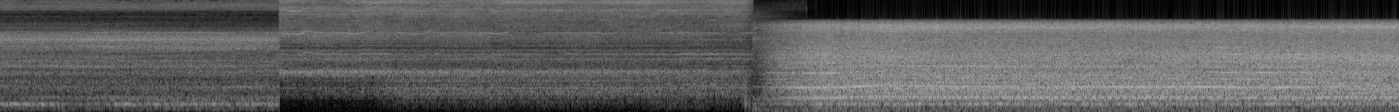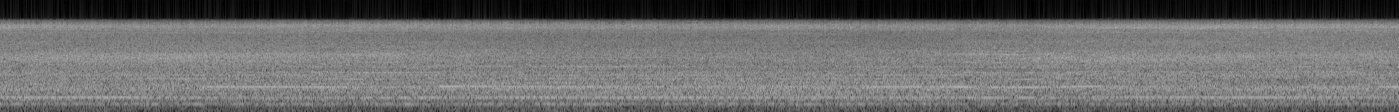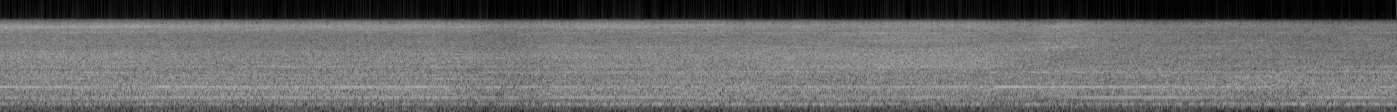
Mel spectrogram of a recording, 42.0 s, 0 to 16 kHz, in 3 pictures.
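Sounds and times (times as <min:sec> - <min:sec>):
router whining: 0:00.1 - 0:09.9.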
